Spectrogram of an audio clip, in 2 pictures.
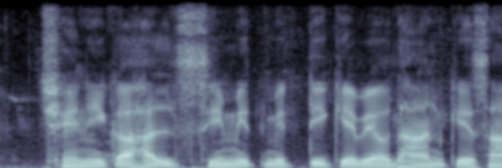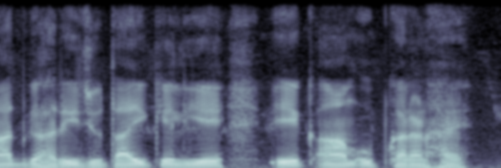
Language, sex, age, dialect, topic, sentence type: Hindi, male, 46-50, Hindustani Malvi Khadi Boli, agriculture, statement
